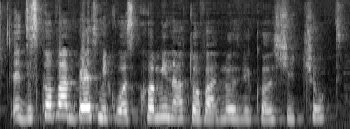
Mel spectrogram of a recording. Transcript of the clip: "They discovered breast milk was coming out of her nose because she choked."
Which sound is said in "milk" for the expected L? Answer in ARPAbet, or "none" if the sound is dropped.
none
